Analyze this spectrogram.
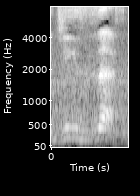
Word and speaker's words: Jesus: know in English um our our s's can sound like S as a snake or it can sound like it can be a z sound so that's how we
